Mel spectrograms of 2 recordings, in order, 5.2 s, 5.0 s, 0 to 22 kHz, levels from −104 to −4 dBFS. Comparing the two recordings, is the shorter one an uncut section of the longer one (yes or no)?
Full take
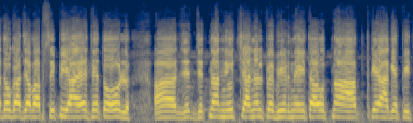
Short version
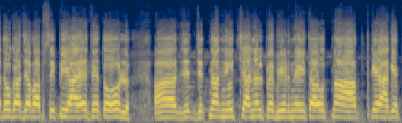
yes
